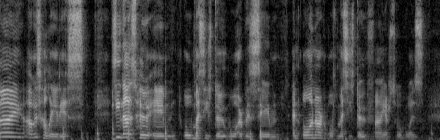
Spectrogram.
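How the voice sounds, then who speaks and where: Noticeable background noise sits behind a woman talking at a fairly slow pace. Her medium-pitched voice moves through very wide pitch swings. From Scotland, Glasgow. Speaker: ASMR creator. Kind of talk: ASMR unboxing chat.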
